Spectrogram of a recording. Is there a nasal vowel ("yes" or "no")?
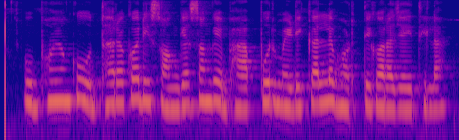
no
